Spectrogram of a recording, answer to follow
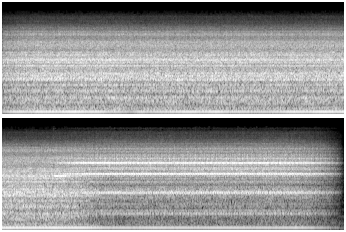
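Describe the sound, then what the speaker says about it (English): A milling machine spot drilling through the knurled surface of a steel tailstock die holder, giving a steady mechanical hum with a tonal whine that shifts slightly partway through, continuous and close with no talking. "then we can simply center it in and spot drill through that knurling"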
